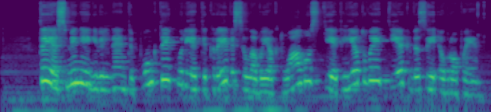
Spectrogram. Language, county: Lithuanian, Šiauliai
